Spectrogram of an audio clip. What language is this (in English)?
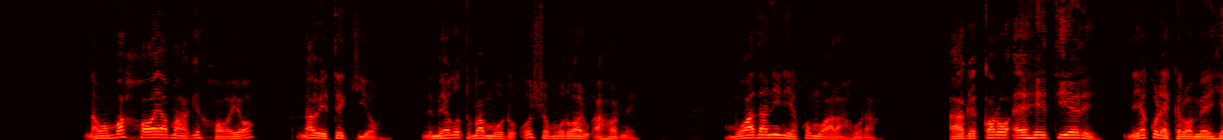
Kikuyu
